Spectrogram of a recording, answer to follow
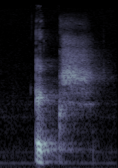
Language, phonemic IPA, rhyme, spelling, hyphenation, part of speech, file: Dutch, /ɛks/, -ɛks, ex, ex, noun, Nl-ex.ogg
- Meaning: ex (former partner)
